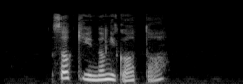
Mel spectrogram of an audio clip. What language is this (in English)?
Japanese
